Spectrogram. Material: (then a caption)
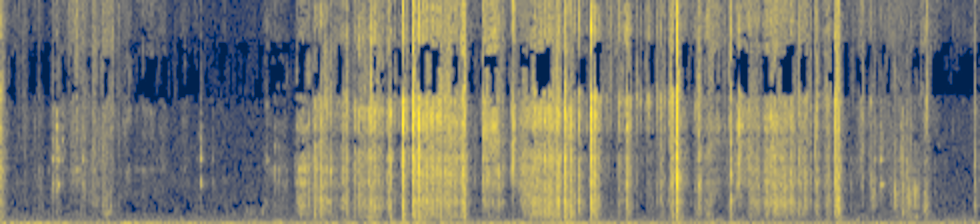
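Soap. A metal blade scrapes and shaves the surface of a solid brown bar of soap held in the hand. The sound is a bright, dry, crunchy scraping with many small peaks, quiet for the first three seconds, then a denser stretch of shaving strokes before it thins back to light scratches.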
